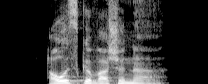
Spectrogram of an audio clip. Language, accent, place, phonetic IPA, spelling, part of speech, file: German, Germany, Berlin, [ˈaʊ̯sɡəˌvaʃənɐ], ausgewaschener, adjective, De-ausgewaschener.ogg
- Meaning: inflection of ausgewaschen: 1. strong/mixed nominative masculine singular 2. strong genitive/dative feminine singular 3. strong genitive plural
